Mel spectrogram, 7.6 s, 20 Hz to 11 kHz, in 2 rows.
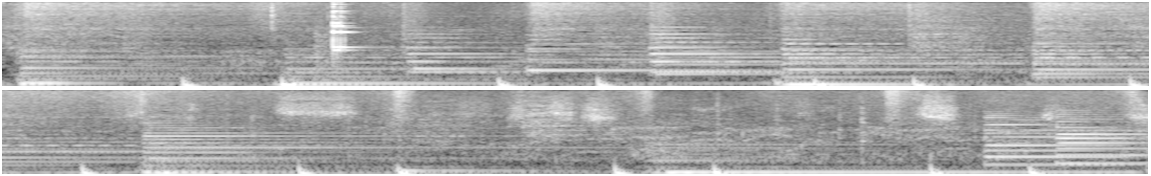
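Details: A quiet, steady heartbeat of soft paired lub-dub thumps, about 60 a minute, under slow calm piano sleep music meant for relaxation; heartbeat.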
